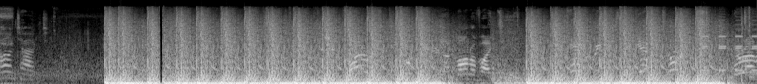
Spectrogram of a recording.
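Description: A rifle fires in rapid loud bursts.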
